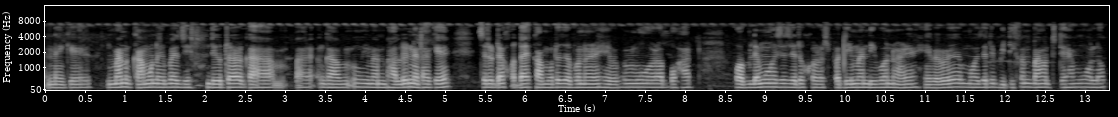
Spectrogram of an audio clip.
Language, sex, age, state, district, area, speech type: Assamese, male, 18-30, Assam, Majuli, urban, spontaneous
